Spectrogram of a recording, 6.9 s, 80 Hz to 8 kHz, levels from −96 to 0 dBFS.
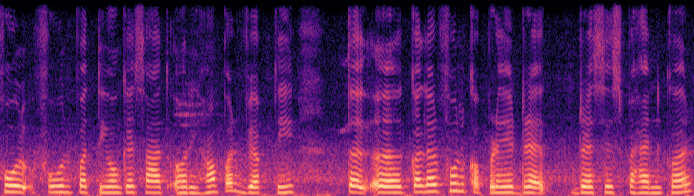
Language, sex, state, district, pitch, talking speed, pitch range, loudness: Hindi, female, Haryana, Rohtak, 240 Hz, 145 wpm, 235-255 Hz, -15 LUFS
